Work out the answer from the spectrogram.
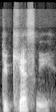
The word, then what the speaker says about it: Duquesne: is spelled Duquesne.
